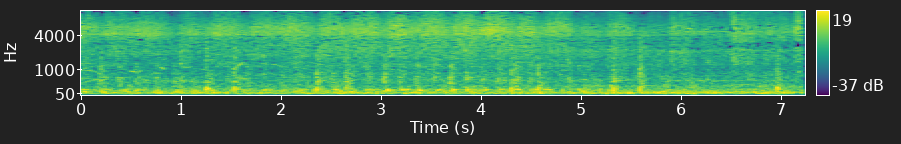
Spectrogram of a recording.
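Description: HSB class 99.72 narrow-gauge steam tank locomotive moving slowly through the station, steam hissing steadily from its cylinder drain cocks over a low rumble and scattered clicks of wheels on rail joints.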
